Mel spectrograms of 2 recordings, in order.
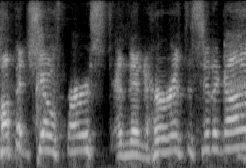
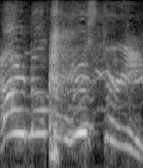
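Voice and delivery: high, slow squeaky sock-puppet voice. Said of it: "and the fan's like".

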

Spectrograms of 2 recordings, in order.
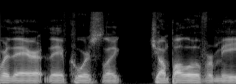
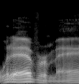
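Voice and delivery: put-on drunk man's manner of speech. Retelling what a drunk guy said to the superintendent: imitating a drunk man. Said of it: "He's just drunk".

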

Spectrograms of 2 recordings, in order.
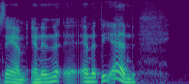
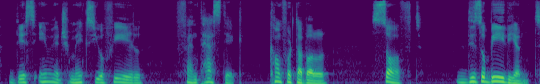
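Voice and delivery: put-on Swedish accent. Quoting the Swedish focus group moderator voiceover from a quiz: put-on Swedish accent. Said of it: "you do the accent".

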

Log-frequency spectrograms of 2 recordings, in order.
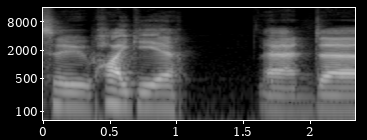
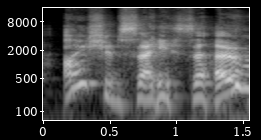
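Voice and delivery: very loud, high, condescending patronising voice; 8 semitones higher, 8 dB louder than usual. Describing a scene where Hartman answers the Doctor, put-on patronising voice. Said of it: "in the most patronising voice imaginable".

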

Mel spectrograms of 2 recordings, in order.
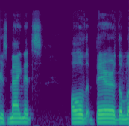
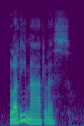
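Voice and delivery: put-on grandma-style delivery; 3 dB quieter than usual. Giving the top rating on the hosts' rating scale, saying it like a nan would say it. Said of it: "I love that you say it like a Nan would say".

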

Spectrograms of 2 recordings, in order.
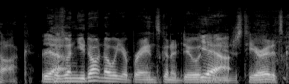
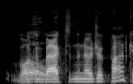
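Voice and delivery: offhand, casual, thrown-away delivery. Repeating a podcast welcome to try a fresh take: thrown away, casual delivery. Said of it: "Throw it away".

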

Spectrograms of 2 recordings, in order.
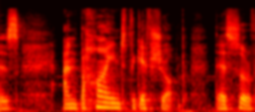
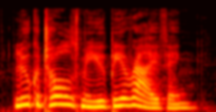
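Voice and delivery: put-on woman's voice, higher and louder; 7 semitones higher, 8 dB louder than usual. Voicing a woman who greets the players in a museum: Casperia character voice. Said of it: "this human woman, grey hair, pulled back in a very tight bun".

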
